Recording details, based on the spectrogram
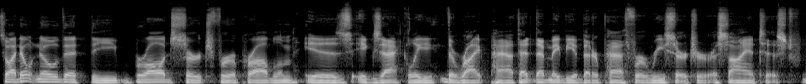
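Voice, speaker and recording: Speech in a slight Texan accent runs with hardly any pauses and fairly even intonation. Loudness is very even, on a very clean recording with a silent background. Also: man, very deep, low pitch for a man, moderate pace. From Texas (Waco). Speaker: entrepreneurship center director. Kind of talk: interview. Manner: consistent, polished delivery.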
